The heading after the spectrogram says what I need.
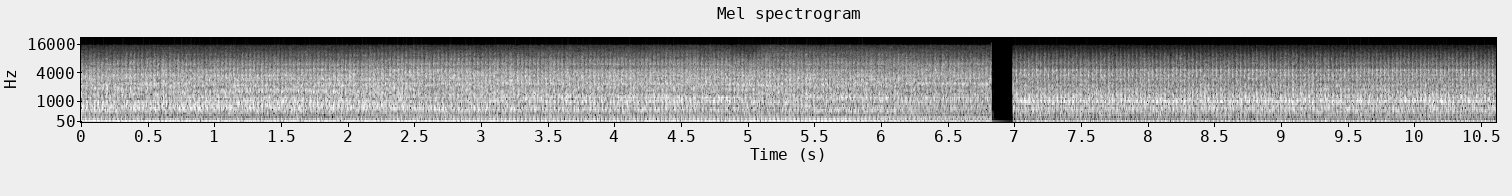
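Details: VW Transporter T5 LWB T32 2.5 diesel 6-speed camper van, 1500 miles in three weeks of ownership, idling: a constant airy hiss over even diesel clatter under the bonnet, sounding like a vacuum leak; no auxiliary belt-driven pulleys, source unconfirmed.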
